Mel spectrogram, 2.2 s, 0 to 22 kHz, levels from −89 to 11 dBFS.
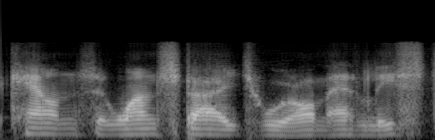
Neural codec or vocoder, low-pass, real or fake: codec, 16 kHz, about 1 kbps, DyCAST, with the encoder's durations; 7.2 kHz; fake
